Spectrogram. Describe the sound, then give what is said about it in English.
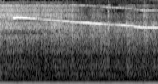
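Bottle rocket fireworks let out thin, high-pitched whistles. Several whistles overlap and sag slightly in pitch over a steady hiss, with no voices heard. “Bottle rockets. A trash can shield.”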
